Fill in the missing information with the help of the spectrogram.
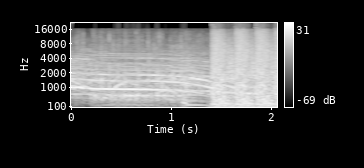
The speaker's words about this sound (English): Give it, get some gunshots for Luce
